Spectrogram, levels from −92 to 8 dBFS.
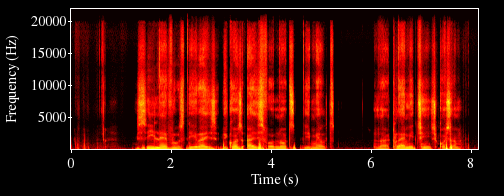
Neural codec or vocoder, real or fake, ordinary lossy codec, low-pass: autoencoder, 48 kHz, 128 numbers a frame, DAC-VAE, trained on Japanese speech; fake; none; none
